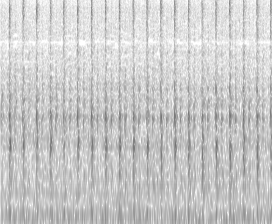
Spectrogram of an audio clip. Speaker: Customer states, "Engine sounds louder than normal. Please advise."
